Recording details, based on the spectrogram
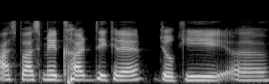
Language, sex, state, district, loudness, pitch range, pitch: Hindi, female, Bihar, West Champaran, -15 LUFS, 190-215 Hz, 210 Hz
